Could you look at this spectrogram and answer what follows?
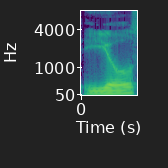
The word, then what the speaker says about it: jul: One says Yule, spelled J-U-L, but pronounced the same, is the word for Christmas in Norwegian, Swedish, and Danish, even today.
